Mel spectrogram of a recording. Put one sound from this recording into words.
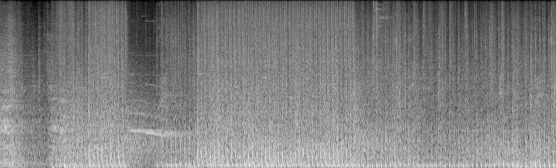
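An automatic rifle fires rapid bursts of gunshots.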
